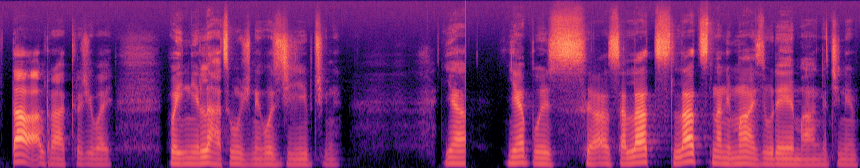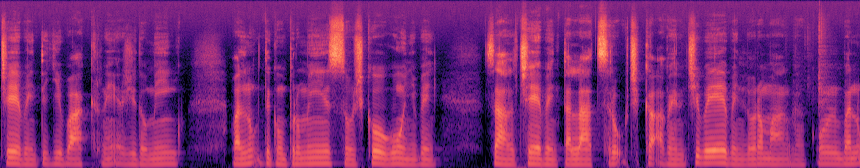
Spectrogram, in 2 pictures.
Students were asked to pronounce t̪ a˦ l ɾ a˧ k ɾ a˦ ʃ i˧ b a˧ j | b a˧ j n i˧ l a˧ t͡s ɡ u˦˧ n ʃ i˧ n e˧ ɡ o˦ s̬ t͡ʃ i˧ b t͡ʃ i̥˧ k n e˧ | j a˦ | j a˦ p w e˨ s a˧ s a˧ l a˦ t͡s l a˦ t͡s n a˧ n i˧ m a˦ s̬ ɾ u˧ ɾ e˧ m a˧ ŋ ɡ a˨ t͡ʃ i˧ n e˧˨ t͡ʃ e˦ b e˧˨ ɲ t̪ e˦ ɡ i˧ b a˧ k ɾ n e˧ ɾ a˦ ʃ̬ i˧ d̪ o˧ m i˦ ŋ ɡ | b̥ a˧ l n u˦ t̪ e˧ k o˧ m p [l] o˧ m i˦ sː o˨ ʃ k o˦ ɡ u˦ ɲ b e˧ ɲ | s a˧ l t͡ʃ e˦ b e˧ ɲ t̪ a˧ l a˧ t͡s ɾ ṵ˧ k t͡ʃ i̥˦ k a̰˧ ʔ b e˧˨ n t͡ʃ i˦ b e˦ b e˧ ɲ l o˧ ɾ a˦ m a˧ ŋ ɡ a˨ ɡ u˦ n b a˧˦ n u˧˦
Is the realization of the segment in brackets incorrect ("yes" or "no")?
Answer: yes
